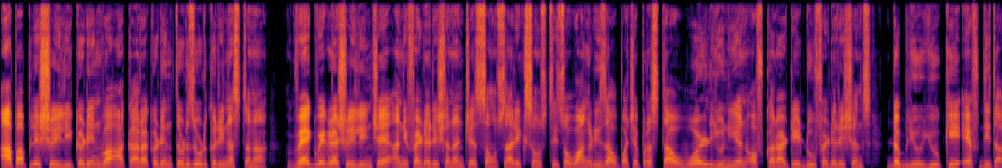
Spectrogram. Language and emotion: Goan Konkani, neutral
